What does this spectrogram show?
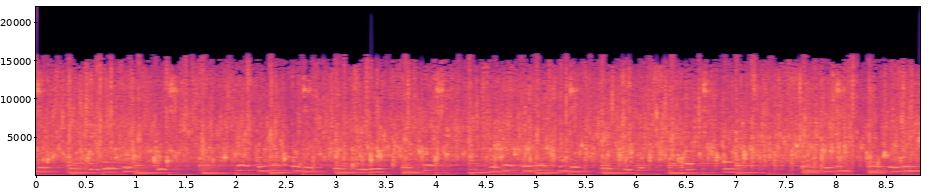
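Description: Chicken breasts frying in oil in a pan: a steady sizzle with fine crackling. Background music with a melody and a bass line plays over it.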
